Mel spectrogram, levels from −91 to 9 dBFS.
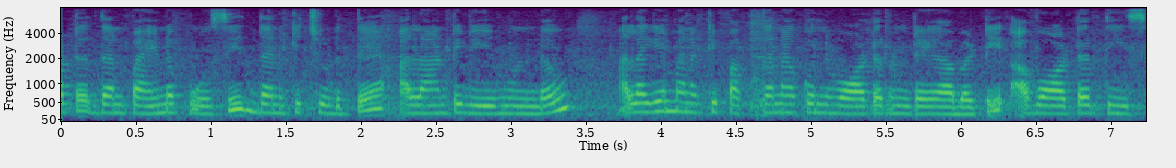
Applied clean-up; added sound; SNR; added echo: none; none; none; none.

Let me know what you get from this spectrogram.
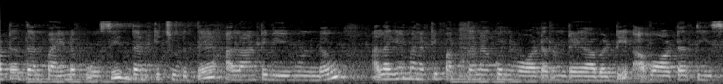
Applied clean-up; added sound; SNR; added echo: none; Acoustic guitar; 17 dB; reverberation time 2.7 s.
